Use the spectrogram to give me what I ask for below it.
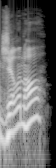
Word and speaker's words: Gyllenhaal: I was saying Gyllenhaal? – You were saying hard G, Gyllenhaal. – I was saying Gyllenhaal, and it's Gyllenhaal.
